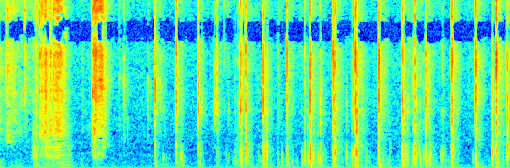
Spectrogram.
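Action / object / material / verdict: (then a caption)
tap / milk chocolate egg / chocolate / none. An unwrapped, hand-sized, hollow Kinder Surprise milk chocolate egg with a plastic capsule inside is held in both hands and handled with fingertips and painted nails. Quick, irregular, dry taps and scratches click on the chocolate shell, with bright crisp edges and no ring, over a soft low rumble.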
